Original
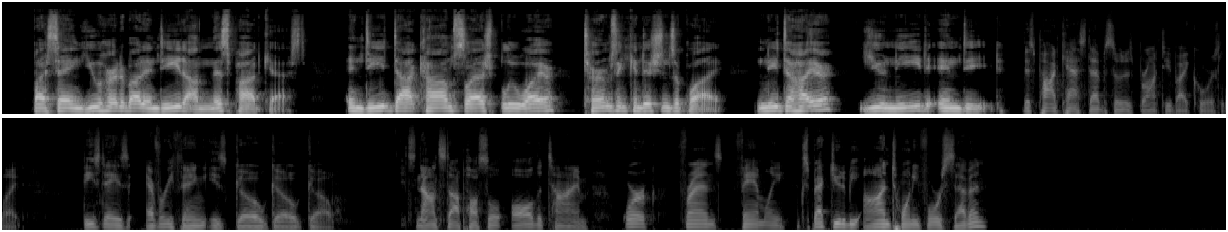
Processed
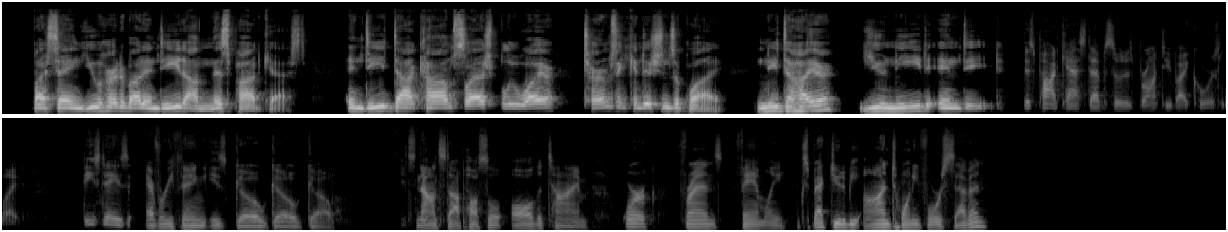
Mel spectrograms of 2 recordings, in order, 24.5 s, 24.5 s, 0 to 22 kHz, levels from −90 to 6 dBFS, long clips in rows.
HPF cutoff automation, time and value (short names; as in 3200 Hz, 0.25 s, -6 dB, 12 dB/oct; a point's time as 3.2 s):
HPF 24 dB/oct
3.94 s 200 Hz
4.56 s 410 Hz
6.18 s 410 Hz
7.12 s 130 Hz
8.98 s 130 Hz
9.63 s 320 Hz
13.14 s 320 Hz
13.84 s 110 Hz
